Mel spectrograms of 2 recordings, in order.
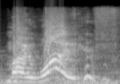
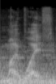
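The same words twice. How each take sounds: First: It is said in a loud, exclaimed voice. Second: It is said in a plain, flat voice. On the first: The speaker calls it right. "It's my wife!" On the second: The speaker calls it wrong. "It's not my wife"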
